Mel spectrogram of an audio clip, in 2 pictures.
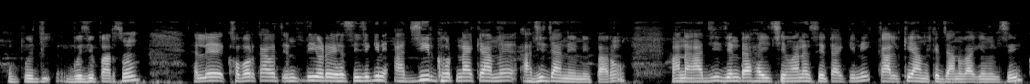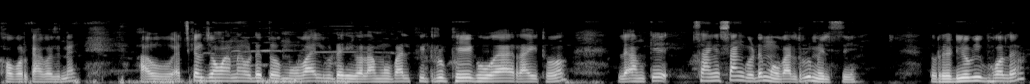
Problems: none marked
